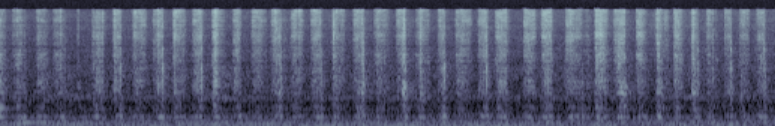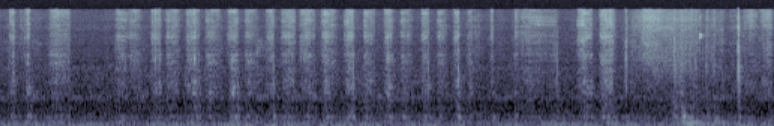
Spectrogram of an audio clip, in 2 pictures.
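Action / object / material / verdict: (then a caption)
scrape / scratch art paper scraped with a pointed wooden stick / coated paper / none. A pointed wooden stick scratches the coating off flat black scratch art paper inside a diamond-shaped stencil cut-out. Fast, steady back-and-forth strokes make a dry, bright rasping sound over a constant low rumble, with a slightly louder stroke near the end.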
